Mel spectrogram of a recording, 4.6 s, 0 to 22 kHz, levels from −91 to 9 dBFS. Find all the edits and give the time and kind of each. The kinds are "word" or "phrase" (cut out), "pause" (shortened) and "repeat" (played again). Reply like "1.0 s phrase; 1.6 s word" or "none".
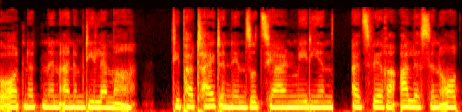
1.5 s pause; 2.2 s word; 3.3 s word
